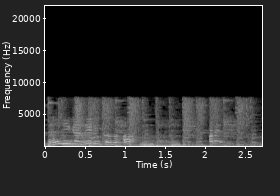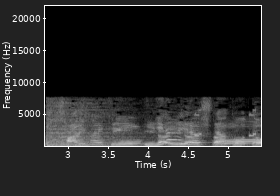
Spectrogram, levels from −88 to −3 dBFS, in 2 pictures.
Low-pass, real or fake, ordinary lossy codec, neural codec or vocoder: none; real; none; none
